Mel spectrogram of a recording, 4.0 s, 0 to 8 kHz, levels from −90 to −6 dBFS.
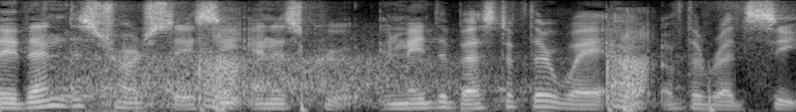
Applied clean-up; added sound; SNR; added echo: none; Fart + Crowd; 8 dB; none.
